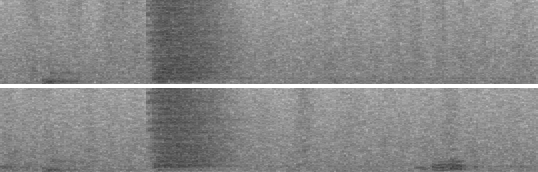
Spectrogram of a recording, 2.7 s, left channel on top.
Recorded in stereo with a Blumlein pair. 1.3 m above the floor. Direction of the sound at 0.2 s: 65° left.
